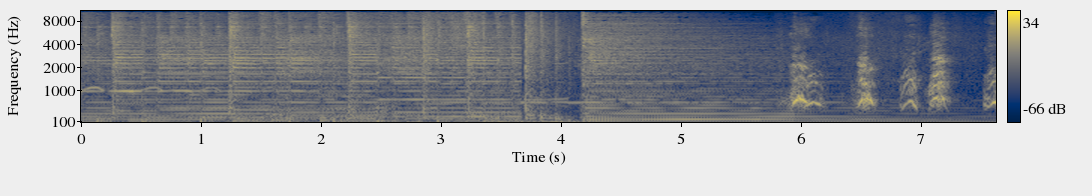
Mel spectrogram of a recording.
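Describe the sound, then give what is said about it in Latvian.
After a stretch of music that fades into a lingering tone, two dogs, Boris and Rembo, the latter a small black dog from Ukraine, break into a quick run of four or five sharp, excited barks in close succession, loudly greeting an arriving visitor. “kas tie ir, kas mani tik skaļi sagaida.”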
